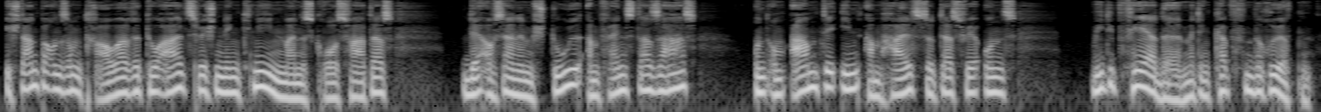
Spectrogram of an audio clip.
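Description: An actor playing a reflective adult narrator remembering his boyhood, reading literary narration in a measured, husky voice. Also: mid-range voice, a little mellow, no room sound, studio quality, lightly acted. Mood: wistful.

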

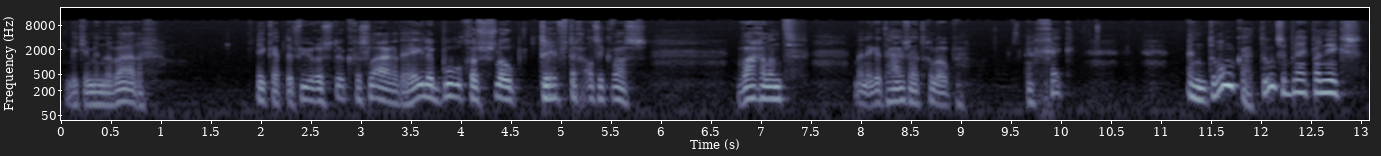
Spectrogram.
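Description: Radio drama: worldly, blunt male narrator, dark and creaky, wry earthy delivery. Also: mid-range voice, lively intonation, measured pace, pauses often, exaggerated voice. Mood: earthy, confessional. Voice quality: gravelly, husky, dark. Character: worldly, blunt man recounting wartime escapades in Berlin.

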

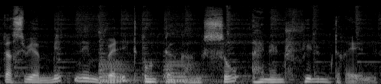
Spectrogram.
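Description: A sceptical, weary film actor in a radio play. His lowish voice moves widely in pitch as he muses, with clear music underneath. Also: very animated, measured pace. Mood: doubtful, weary. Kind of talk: German radio drama acting. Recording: voice over prominent music.

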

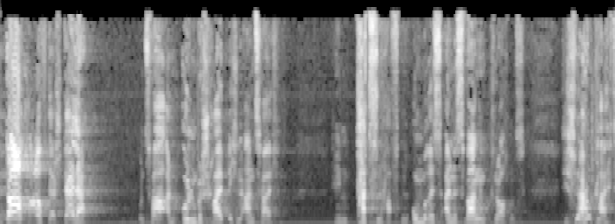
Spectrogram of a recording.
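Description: An agitated middle-aged scholar lecturing in a radio play. His voice is bright and forceful, set rather high, with halting, fussy emphasis. It echoes through a reverberant hall over faint noise. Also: heavily acted. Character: agitated, pedantic middle-aged male academic lecturer, obsessive and unstable. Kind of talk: theatrical radio play monologue.

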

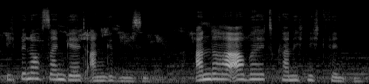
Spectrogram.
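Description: A woman's voice: mid-range voice, animated, a little fast, music in the background, lightly acted. An actress playing a middle-aged female poisoner who confidingly narrates her own case in a German radio play.

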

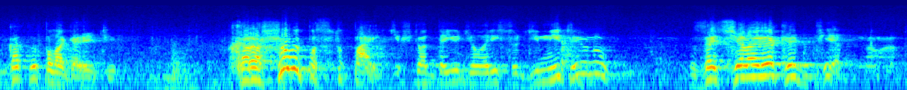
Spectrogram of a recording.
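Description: An actor playing a self-important, wealthy older gentleman, pompous and deliberate, in an old theatrical radio drama. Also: fairly high pitch, very animated. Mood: disapproving, pointed. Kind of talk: 1940s theatrical radio acting. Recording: dull, noisy vintage radio play recording.

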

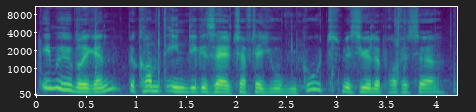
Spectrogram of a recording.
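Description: An actor playing an aging, corpulent French aristocrat in a literary radio drama, teasing and flattering in a mannered, drawn-out way. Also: male voice, fairly high pitch, a little hiss or hum. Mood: arch teasing. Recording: music playing behind the voice.

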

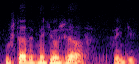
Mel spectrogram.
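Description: An actor in a Dutch radio play voicing an earnest, insistent doctor who questions in a measured, formal way. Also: male voice, medium pitch, slightly rough. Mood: urgent, insistent. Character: earnest, insistent male doctor investigating an infection outbreak. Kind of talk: Dutch radio drama acting. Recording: muffled phone-like old radio recording.

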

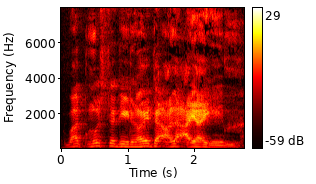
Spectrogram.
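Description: An actor playing a sullen, lazy working-class husband in a radio play, terse and grumbling in German regional dialect, with a rough voice. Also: male voice, medium pitch, lively intonation, a little slow, a little hiss or hum. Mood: grumpy. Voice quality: gravelly, rough.

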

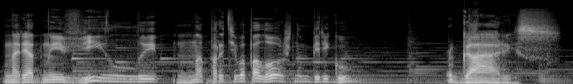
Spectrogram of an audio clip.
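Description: A male audiobook narrator with a fairly low voice tells a humorous novel. His delivery is expressive and literary, and some music plays behind him. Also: slow pace.

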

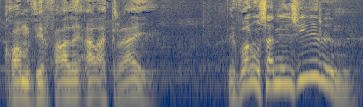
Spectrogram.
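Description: An actor playing a boisterous, jovial, pleasure-loving husband in a radio drama, with a teasing, expansive manner. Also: male voice, mid-range voice, wildly swooping pitch, normal speed, a little mellow. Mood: jovial, coaxing.

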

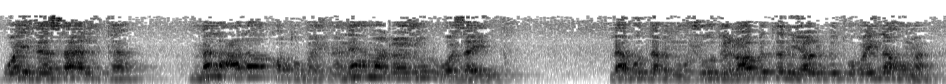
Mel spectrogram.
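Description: A man with a high voice gives a patient grammar lesson, explaining step by step and checking that his class understands. He is recorded from a distance in a roomy, echoing lecture room. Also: a little fast, a little mellow. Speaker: Arabic grammar teacher. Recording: echoey room, mic far off.

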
